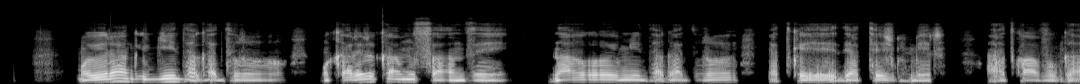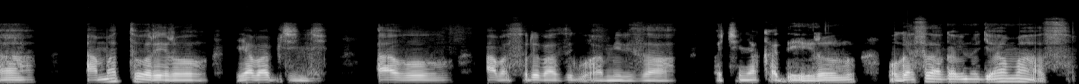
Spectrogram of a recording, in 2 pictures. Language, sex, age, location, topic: Kinyarwanda, male, 50+, Musanze, government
